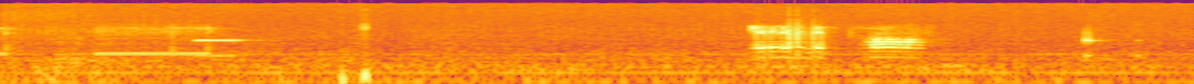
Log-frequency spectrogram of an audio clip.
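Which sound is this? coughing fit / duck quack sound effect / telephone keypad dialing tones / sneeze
telephone keypad dialing tones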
